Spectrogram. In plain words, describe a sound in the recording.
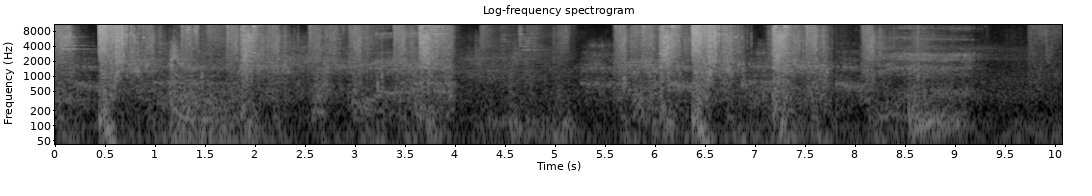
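Weapons clash and strike in a game battle.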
